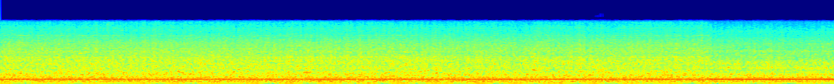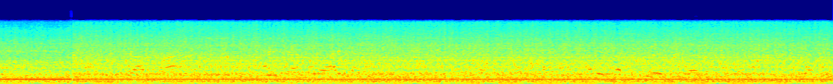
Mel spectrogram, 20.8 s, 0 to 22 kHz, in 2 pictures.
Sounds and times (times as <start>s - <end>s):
Speech: 11.9s - 15.2s, 15.9s - 19.4s, 20.3s - 20.8s.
